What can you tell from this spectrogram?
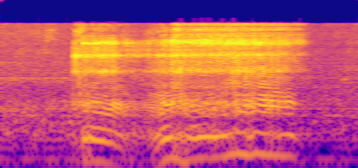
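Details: Snoring during sleep: a loud, buzzing, rattling snore on the in-breath, about two seconds long, from vibrating throat tissue, followed by laughter.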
